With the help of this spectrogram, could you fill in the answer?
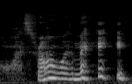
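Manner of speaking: high, drawn-out mock bewilderment; bewildered. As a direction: wonder aloud, slow and high. Acting out her bewildered self at revival.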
